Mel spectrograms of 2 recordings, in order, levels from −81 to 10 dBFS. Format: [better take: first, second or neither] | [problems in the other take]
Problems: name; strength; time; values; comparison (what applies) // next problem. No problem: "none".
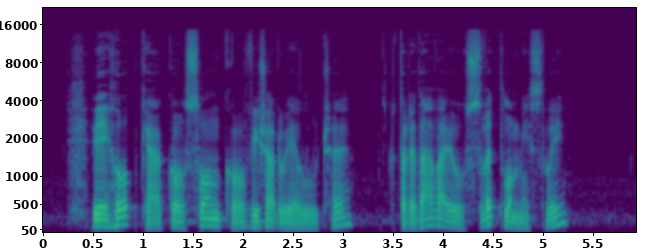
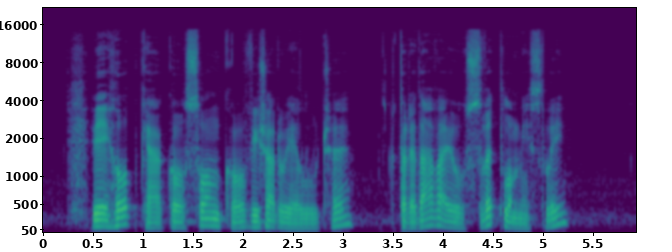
neither | none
